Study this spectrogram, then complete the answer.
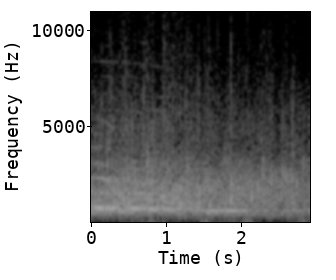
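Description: An audience at a cosplay contest grand championship cheers and applauds steadily for the prize sword, a dense wash of clapping and shouts that stays loud throughout and eases only slightly at the end.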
